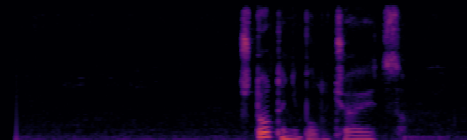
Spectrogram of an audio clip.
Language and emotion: Russian, sad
